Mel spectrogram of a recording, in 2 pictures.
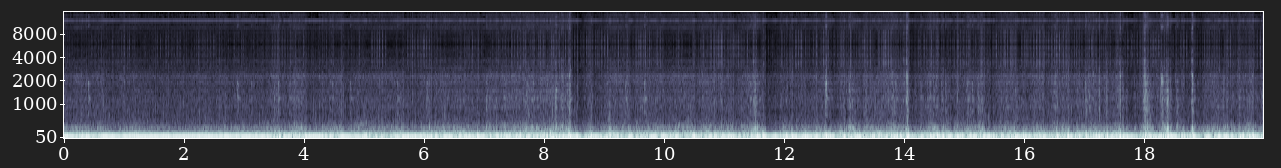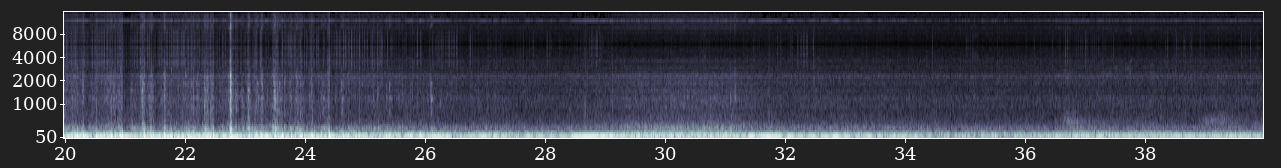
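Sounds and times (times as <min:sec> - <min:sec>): off-road vehicle rumble: 0:00.0 - 0:39.9
knocks and rattles from bumps: 0:02.8 - 0:26.6.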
